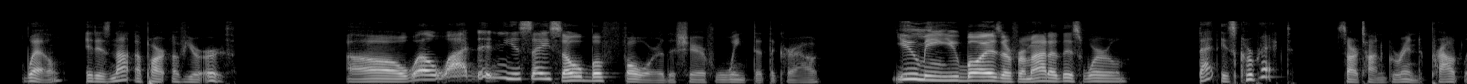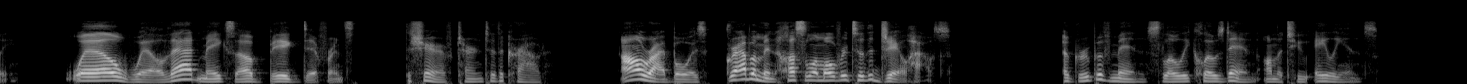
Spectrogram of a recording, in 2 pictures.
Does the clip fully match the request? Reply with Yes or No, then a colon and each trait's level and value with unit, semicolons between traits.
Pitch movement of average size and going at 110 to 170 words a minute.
No: wide, 7.1 semitones; average, 155 wpm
